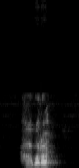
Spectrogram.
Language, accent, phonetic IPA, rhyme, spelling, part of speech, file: German, Austria, [ˈhaːbəʁɐ], -aːbəʁɐ, Haberer, noun, De-at-Haberer.ogg
- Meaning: friend, close companion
